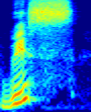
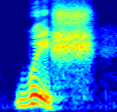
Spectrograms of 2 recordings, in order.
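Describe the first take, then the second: First: The word ends with an s sound. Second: The word ends with an sh sound. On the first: The speaker calls it wrong. "it's not wis" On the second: The speaker calls it right. "It's a sha sound"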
